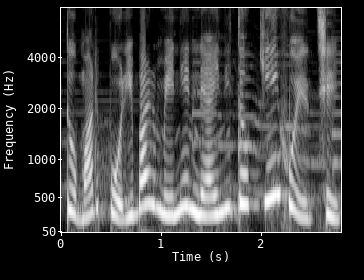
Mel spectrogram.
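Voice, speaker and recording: A woman voicing a gentle, devoted young bride in a cartoon, tender, earnest and pleading. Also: high voice, sing-song, a little fast, soft background music. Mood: tender, consoling. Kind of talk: melodramatic cartoon acting.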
